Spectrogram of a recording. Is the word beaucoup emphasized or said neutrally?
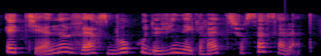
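neutral. The word beaucoup is said without special emphasis. "on va simplement dire"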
